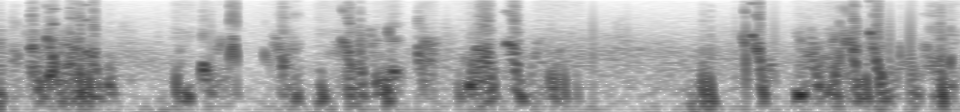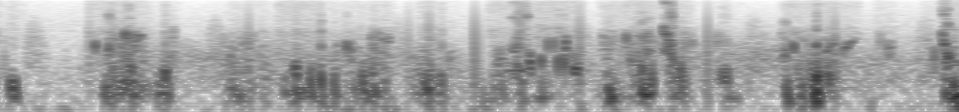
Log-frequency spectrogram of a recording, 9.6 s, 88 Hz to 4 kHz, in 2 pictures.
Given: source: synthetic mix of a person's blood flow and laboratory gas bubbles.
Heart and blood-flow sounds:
Doppler ultrasound of blood flow; subclavian vein
0.00-0.60 s: bubbles
0.85-1.22 s: bubbles
1.30-1.52 s: bubbles
1.57-2.03 s: bubbles
2.06-2.21 s: bubbles
2.26-2.93 s: bubbles
3.49-3.61 s: bubbles
3.68-3.89 s: bubbles
3.96-4.92 s: bubbles
5.24-5.71 s: bubbles
5.91-6.77 s: bubbles
6.84-7.17 s: bubbles
7.24-7.73 s: bubbles
7.80-8.53 s: bubbles
8.69-9.10 s: bubbles
9.18-9.29 s: bubbles
9.41-9.60 s: bubbles
From the record:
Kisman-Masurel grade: 342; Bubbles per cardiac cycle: rolling drumbeat, 9 or more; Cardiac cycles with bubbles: 100%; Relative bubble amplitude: moderate (0.250 to 0.450); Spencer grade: 3 (all of the cardiac periods contain showers or single bubble signals, but not dominating or overriding the cardiac motion signals); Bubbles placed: anywhere in the cardiac cycle

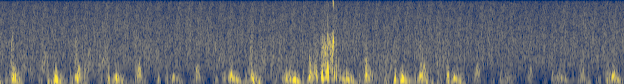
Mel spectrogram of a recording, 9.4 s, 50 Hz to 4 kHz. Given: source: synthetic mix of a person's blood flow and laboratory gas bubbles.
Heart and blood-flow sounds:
Doppler ultrasound of blood flow; precordium
4.70-5.08 s: bubbles
From the record:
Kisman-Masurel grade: 113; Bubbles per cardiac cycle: 1 to 2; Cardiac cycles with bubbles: 1 to 10%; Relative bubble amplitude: loud (0.450 to 0.775); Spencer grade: 1 (occasional bubble signal discernible with the cardiac motion signal, with majority of cardiac periods free of bubbles); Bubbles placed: anywhere in the cardiac cycle

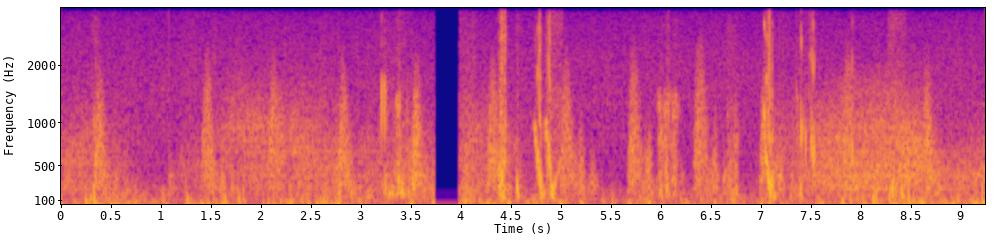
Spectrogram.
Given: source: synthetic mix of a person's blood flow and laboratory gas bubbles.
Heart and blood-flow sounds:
Doppler ultrasound of blood flow; subclavian vein
0.29-0.39 s: bubbles
3.17-3.52 s: bubbles
4.33-4.47 s: bubbles
4.53-4.61 s: bubbles
4.71-5.01 s: bubbles
5.95-6.24 s: bubbles
6.64-6.78 s: bubbles
6.99-7.22 s: bubbles
7.34-7.56 s: bubbles
7.88-7.96 s: bubbles
8.25-8.46 s: bubbles
From the record:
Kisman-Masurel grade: 123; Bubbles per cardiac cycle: 1 to 2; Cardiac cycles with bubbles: 10 to 50%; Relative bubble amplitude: loud (0.450 to 0.775); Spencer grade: 2 (many but less than half of the cardiac periods contain bubble signals, singularly or in groups); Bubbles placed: anywhere in the cardiac cycle

